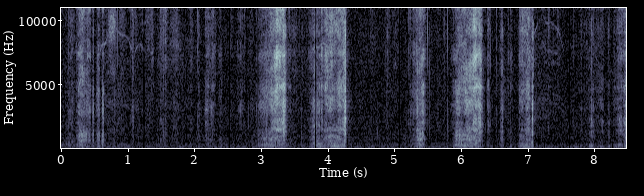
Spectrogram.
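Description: A steel dip pen nib scratches flowing ink strokes across a flat paper sketchbook page. Short bursts of bright, raspy scratching rise and fade between quieter pauses over a low, steady background hum.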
